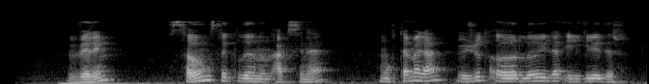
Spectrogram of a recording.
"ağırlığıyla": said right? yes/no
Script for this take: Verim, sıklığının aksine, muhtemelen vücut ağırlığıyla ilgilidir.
yes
